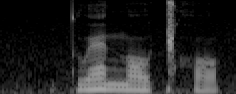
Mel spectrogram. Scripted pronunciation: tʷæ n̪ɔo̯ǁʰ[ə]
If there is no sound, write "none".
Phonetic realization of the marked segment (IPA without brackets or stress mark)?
ɔ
